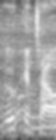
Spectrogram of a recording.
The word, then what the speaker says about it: Oukitel: So it's actually pronounced Oukitel, I just found that out.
